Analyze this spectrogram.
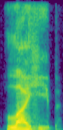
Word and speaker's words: LIHEAP: your state, and you may hear a caseworker pronounce it LIHEAP.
